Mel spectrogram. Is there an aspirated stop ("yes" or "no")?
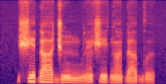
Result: no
